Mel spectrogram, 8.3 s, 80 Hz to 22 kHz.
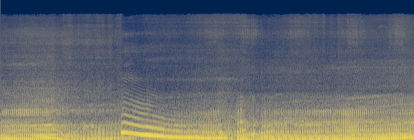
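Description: Kawasaki ER-6n's 649 cc parallel-twin engine running while the motorcycle is ridden. About two and a half seconds in, the engine note drops steadily over about two seconds as the revs fall off, then holds steady.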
